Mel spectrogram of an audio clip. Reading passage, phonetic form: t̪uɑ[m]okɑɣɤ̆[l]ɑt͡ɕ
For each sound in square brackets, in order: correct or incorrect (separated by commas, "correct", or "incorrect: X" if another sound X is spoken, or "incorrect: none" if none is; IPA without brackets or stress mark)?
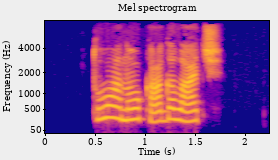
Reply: incorrect: n, correct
